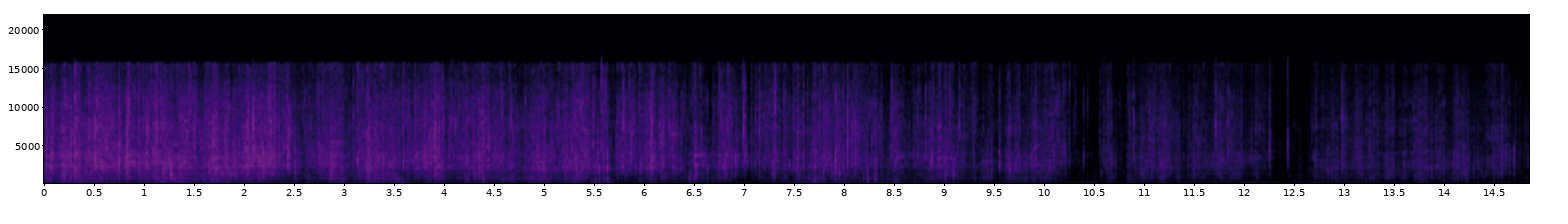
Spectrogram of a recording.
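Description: A small ball of thin, pale paper is held between both hands and squeezed and crumpled by the fingers over a pile of paper. It makes a dense, continuous, bright crinkling and crackling that eases slightly in the second half.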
